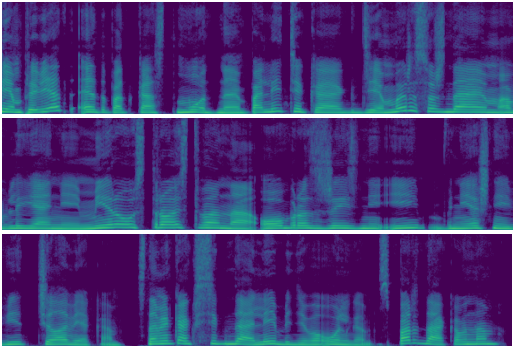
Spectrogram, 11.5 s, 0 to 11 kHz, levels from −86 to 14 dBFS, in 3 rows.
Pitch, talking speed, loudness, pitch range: 225 Hz, 135 wpm, -24 LUFS, 210-250 Hz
